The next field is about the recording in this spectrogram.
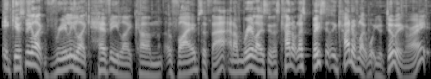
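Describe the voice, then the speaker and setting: A man's voice: mid-range voice, very animated, brisk, no echo. A man hosting a casual livestream, eager and chatty, laughing often as he talks with his guest. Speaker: livestream host.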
